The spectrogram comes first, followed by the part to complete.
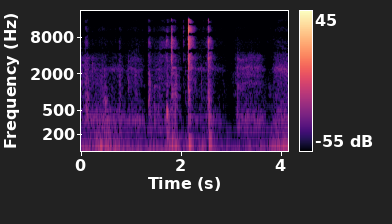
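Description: Footsteps and handling noise from a hand-held phone being carried across a room: a low rumble with three sharp clicks close together about two seconds in, the middle one loudest.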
